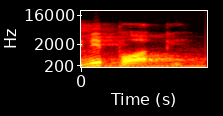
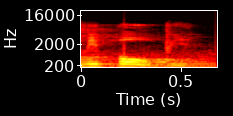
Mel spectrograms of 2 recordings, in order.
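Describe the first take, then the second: First: Pronounced with an imitated, altered pronunciation. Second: Pronounced in the ordinary standard way. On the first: This is how she actually says it. "Ela fala assim" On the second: This is not how she says it. "ela não fala assim"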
